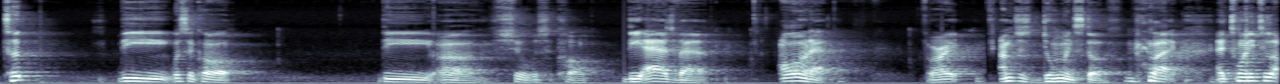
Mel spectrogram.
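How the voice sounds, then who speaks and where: Young man musing aloud in an echoey room. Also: fairly low pitch. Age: 20s. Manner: rambling, self-questioning, many restarts. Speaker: vlogger. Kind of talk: reflective casual monologue.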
